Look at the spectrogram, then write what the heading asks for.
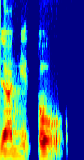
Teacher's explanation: in chanting when the visarga is not pronounced, the vijanitaha becomes vijanito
